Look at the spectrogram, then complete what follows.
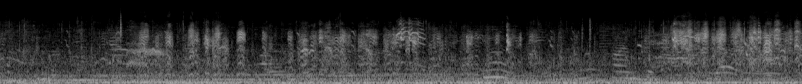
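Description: A flock of gulls calling, many short overlapping cries, busiest near the end, over a low steady hum.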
